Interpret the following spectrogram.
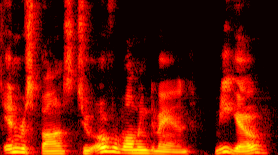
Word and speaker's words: Mego: response to overwhelming demand Migo pronounced Migo Corp was started by his father David Abrams in 1954 and named by his younger brother Howard who would say me go too Howard later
